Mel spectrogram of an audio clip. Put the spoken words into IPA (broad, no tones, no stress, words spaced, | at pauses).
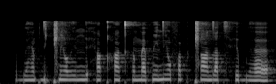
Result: bʱæ̃pdɪǁĩo̯ ɦɪŋɪ hæ̃qʰə̃ kʰə̃mæpĩ dĩo̯fɑpǁɑ̃ dɑt͡sʰɪ bʱɜ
